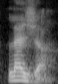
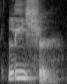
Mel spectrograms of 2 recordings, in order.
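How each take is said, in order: First: The word is said with a British accent. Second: The word is said with a Filipino accent. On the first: "In the U K, they would say" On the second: "how do Filipinos pronounce this word?"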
